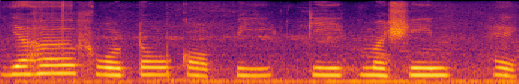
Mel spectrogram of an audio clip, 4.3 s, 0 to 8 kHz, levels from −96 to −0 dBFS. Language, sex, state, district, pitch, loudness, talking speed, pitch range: Hindi, female, Madhya Pradesh, Dhar, 220 Hz, -14 LUFS, 85 wpm, 215-230 Hz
